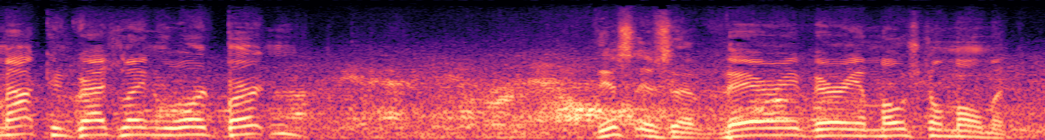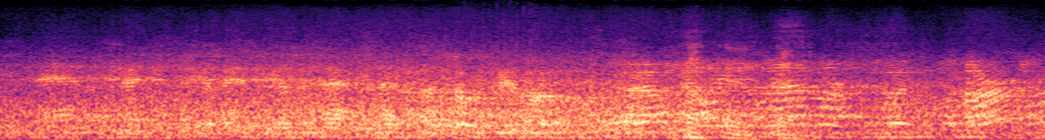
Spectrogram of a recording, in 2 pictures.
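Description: A race car engine roars steadily as the car drives along the track.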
